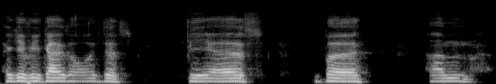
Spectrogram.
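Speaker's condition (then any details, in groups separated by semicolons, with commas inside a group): Cerebral palsy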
